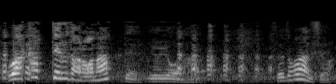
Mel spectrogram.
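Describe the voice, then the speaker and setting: A man's voice: very high-pitched, quick pace, gravelly, dull audio, slight background noise. A man co-hosting a casual comedic chat, talking animatedly and slipping into impressions of people as he tells stories. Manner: animated, mimics people mid-story, laughs often. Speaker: podcast co-host.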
